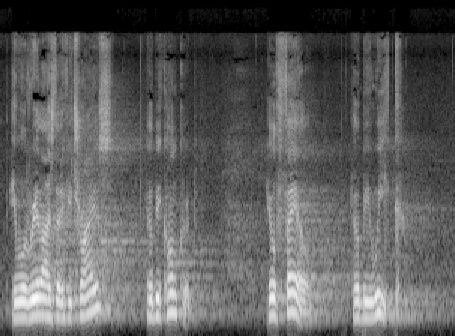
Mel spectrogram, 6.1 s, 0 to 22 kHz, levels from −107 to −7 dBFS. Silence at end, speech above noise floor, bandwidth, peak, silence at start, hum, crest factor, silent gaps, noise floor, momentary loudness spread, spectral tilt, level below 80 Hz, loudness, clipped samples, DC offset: 0.55 s; 29 dB; 16 kHz; -4 dBFS; 0.15 s; none; 18 dB; none; -49 dBFS; 20 LU; -5.5 dB/octave; -76 dBFS; -20 LUFS; under 0.1%; under 0.1%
